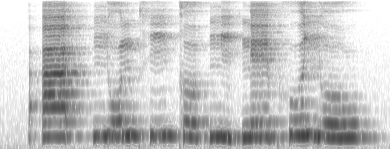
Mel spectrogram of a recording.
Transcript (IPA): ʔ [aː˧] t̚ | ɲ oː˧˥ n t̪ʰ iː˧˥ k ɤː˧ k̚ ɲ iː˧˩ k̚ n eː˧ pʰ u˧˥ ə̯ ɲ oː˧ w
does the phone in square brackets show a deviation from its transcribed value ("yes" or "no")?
no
